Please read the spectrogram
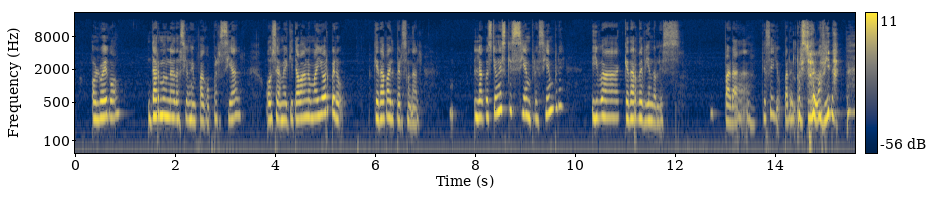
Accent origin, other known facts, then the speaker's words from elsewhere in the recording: Ecuador; ecuatoriana.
